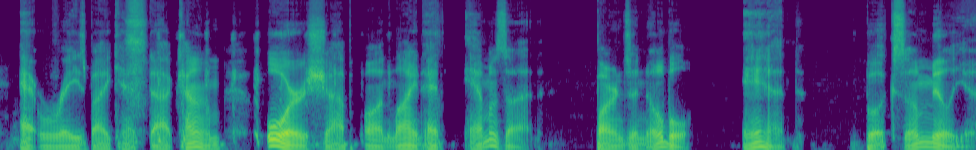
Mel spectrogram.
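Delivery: deep radio announcer delivery. Speaking to listeners in his put-on NPR announcer voice. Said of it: "his N P R announcer voice".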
